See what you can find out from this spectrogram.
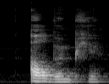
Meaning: diminutive of album
- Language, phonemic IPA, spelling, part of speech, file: Dutch, /ˈɑlbʏmpjə/, albumpje, noun, Nl-albumpje.ogg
